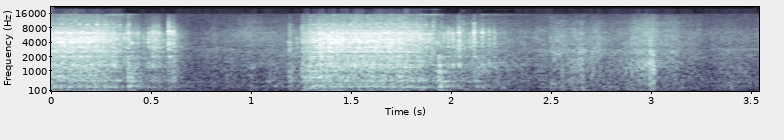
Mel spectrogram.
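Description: A sewing machine runs close by, stitching a seam on a Mercer top in short bursts of rapid motor whirring with pauses between them.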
